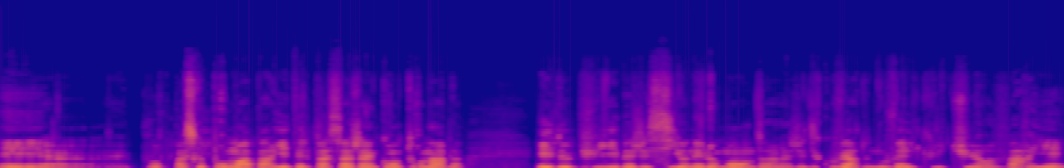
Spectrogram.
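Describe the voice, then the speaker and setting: At a moderate pace, a man talks in a medium pitch. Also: ordinary pitch variation. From southwestern France, Toulouse. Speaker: pastry chef and chocolatier consultant. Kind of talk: radio interview. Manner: hesitant, many fillers.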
